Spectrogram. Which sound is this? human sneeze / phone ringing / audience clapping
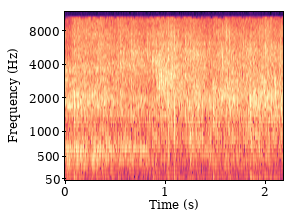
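audience clapping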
